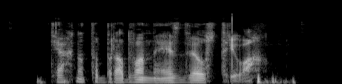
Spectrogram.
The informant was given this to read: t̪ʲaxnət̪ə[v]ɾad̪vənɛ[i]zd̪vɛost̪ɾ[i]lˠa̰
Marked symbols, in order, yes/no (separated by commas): no, no, yes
